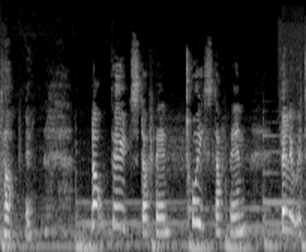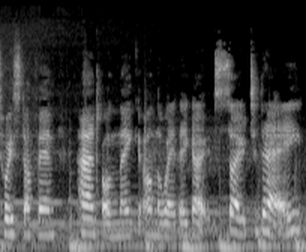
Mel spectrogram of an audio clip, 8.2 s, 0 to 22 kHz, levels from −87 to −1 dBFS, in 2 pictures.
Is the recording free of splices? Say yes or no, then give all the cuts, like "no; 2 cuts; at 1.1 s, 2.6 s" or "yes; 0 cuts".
yes; 0 cuts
